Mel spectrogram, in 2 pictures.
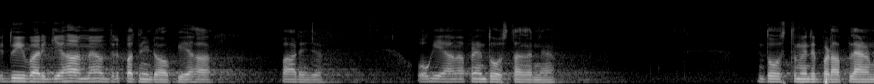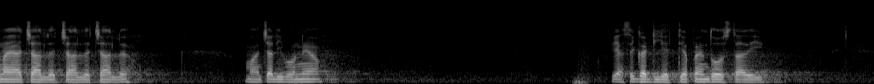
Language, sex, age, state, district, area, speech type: Dogri, male, 18-30, Jammu and Kashmir, Kathua, rural, spontaneous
